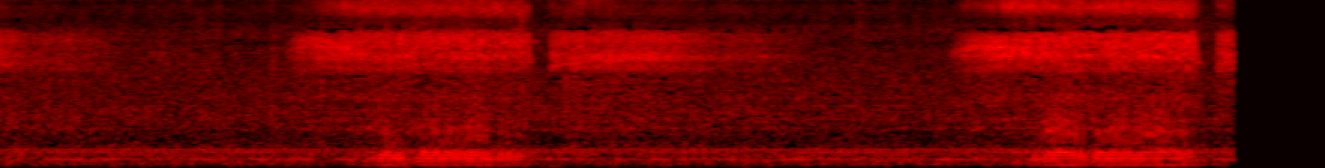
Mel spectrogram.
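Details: A sleeping pet dog snoring: two slow, low, rumbling snores over a steady background hum; ordinary, harmless snoring.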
